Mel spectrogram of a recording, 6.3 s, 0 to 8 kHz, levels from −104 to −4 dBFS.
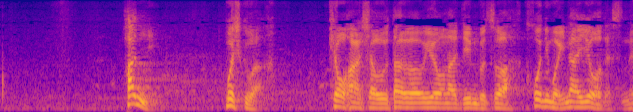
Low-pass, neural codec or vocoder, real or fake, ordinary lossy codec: none; none; real; none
